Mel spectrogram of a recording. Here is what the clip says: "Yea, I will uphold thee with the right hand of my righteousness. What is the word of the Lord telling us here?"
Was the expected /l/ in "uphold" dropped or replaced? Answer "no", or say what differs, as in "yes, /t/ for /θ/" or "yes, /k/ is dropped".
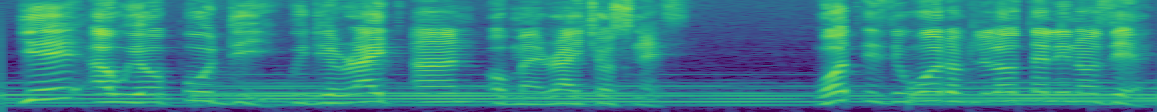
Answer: yes, /l/ is dropped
